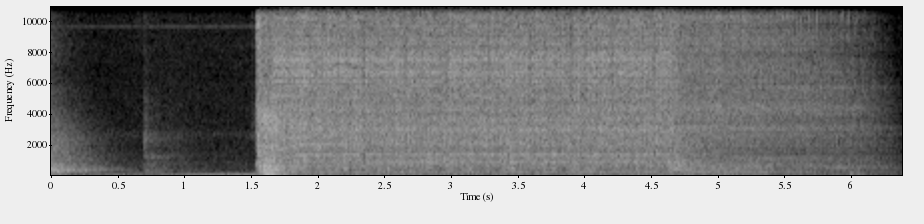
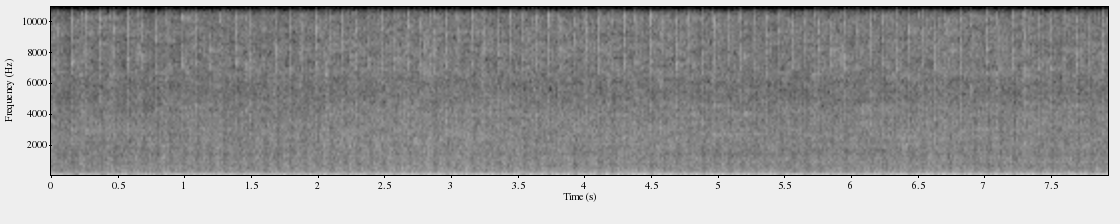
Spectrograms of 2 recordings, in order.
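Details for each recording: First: 1967 Volkswagen dune buggy flat-four cranking on starter, compression test cylinder 1, six strokes: steady even cranking, no stumble; about 140 PSI, good (over 100 wanted). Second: Non-running 1967 Volkswagen dune buggy, first start in neutral after adding 2.5 quarts oil: lumpy loping wet idle, very smoky, gas or gas-oil mix coming out the exhaust; running rich, fuel flooding.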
